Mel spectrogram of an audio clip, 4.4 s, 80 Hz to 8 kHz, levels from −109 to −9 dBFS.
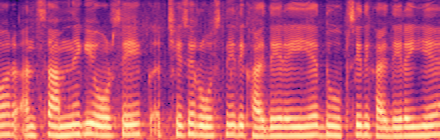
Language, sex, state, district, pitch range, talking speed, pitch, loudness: Hindi, female, Himachal Pradesh, Shimla, 185-200 Hz, 260 wpm, 195 Hz, -14 LUFS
